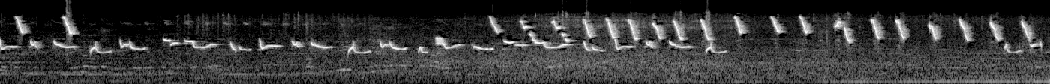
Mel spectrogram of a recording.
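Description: Several birds calling: lower hooked chirps repeated through the first ten seconds or so. Overlapping them, from about six seconds in, comes a fast series of high, sharply falling notes, about three a second.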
